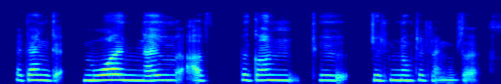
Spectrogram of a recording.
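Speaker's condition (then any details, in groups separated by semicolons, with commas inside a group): Cerebral palsy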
